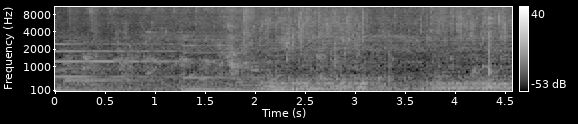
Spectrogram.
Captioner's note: water running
